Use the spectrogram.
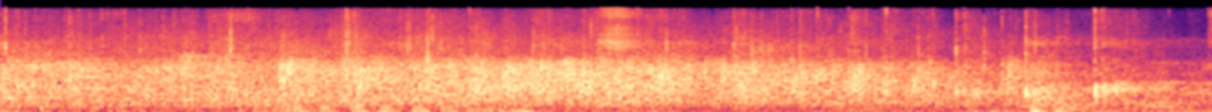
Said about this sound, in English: Good, well, thank you very much to all of our volunteers. Give them another round of applause again. Sit down, well done, thank you.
